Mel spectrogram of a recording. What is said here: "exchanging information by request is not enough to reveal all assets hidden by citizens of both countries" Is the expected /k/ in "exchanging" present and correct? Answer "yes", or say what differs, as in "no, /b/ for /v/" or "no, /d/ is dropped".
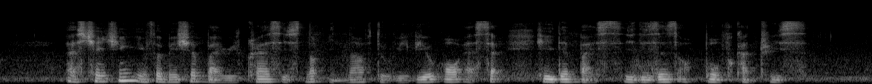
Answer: no, /k/ is dropped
